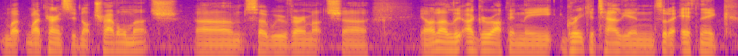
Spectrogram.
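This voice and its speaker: A man's voice: low voice, flat delivery, fairly quick, slight background noise. A middle-aged Australian man, a broadcaster on a discussion panel, talking emphatically with many fillers and restarts.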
